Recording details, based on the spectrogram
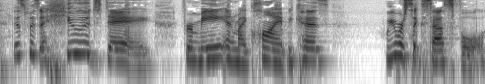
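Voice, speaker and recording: In an American accent, a woman speaks in a high voice against a quiet background. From Arizona, small mining town. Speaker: family law attorney. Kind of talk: conference talk. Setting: stage with audience.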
